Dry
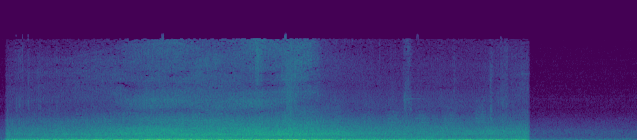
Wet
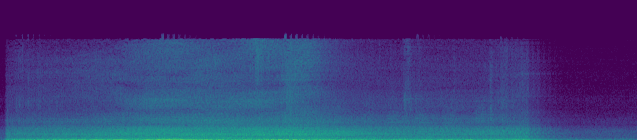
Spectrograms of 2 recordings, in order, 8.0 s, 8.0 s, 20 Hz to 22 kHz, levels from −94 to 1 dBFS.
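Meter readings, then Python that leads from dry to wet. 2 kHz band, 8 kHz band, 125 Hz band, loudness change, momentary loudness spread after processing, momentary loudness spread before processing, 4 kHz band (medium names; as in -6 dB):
-1.0 dB, 0.0 dB, 0.0 dB, 0.0 dB, 9 LU, 9 LU, -1.0 dB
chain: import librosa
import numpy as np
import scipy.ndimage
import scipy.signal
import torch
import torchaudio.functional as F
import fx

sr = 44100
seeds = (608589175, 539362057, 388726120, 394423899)

y = fx.peak_eq(x, sr, hz=2500.0, db=-5.0, octaves=0.35)
y = fx.echo_heads(y, sr, ms=69, heads='first and second', feedback_pct=56, wet_db=-10)
y = y * librosa.db_to_amplitude(-1.5)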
